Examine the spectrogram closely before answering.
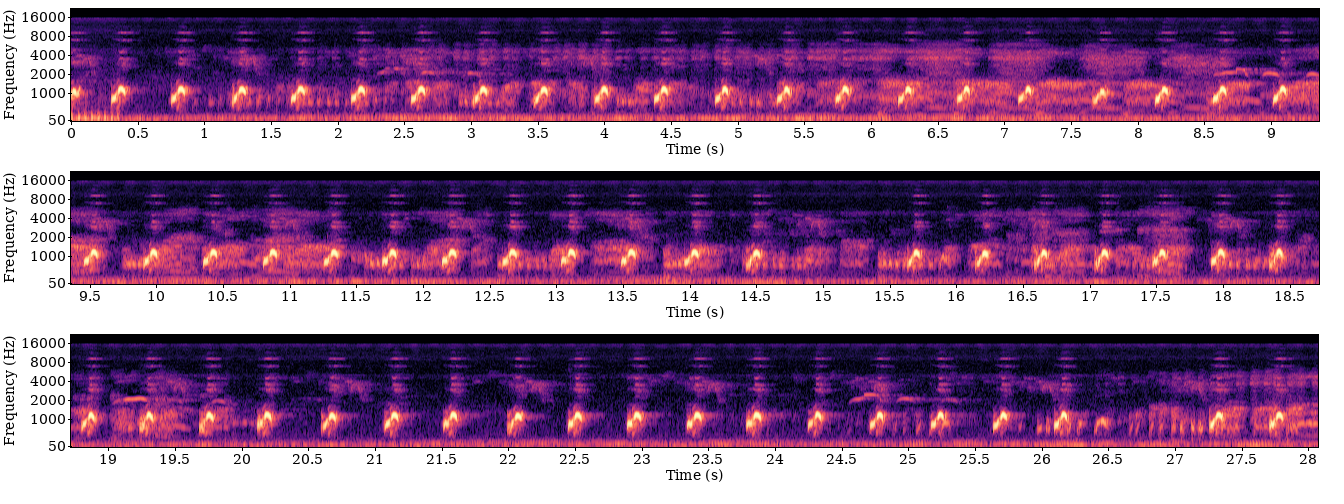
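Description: White-breasted waterhen (ruak-ruak) call: a monotonous 'kwak' note repeated steadily, about two a second. A few faint higher bird chirps come in now and then.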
